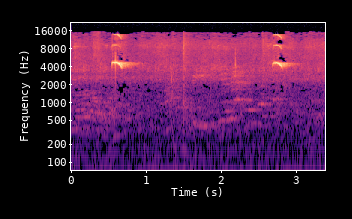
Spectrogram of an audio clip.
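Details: Indian robin in Ranthambore National Park, Sawai Madhopur district, Rajasthan: two brief sharp high notes, about two seconds apart, with soft faint chirps between them in a quiet setting.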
